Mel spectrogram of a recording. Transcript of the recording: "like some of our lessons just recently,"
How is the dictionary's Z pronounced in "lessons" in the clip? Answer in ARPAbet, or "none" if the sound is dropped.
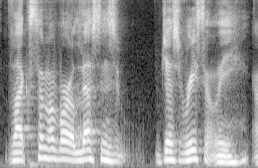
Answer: Z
